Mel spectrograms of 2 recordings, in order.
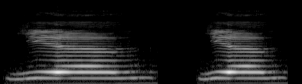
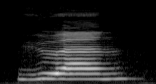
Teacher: all of them are nasal sound. You can feel there is air come out from your nose.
